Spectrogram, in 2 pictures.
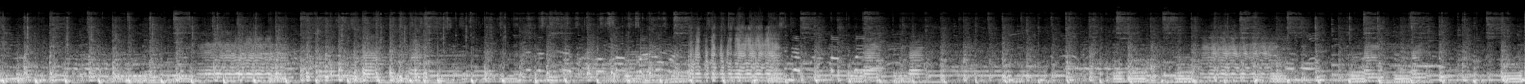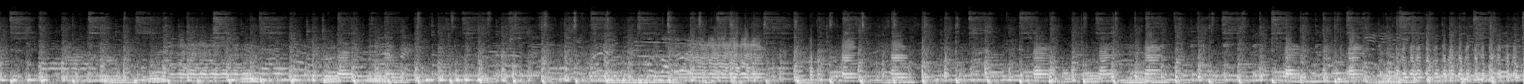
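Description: Gagá street band playing live: blown tube horns holding a repeating riff over drums, with crowd voices swelling in about every five seconds.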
